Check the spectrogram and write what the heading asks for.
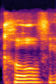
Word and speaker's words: Cobh: And so I know one of my relatives came, and I hope I'm pronouncing, is it Cove? Am I pronouncing that correctly? – That's it, Cove, yeah. – Yeah, but spelled C-O-B-H.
